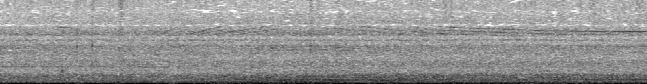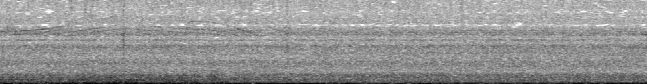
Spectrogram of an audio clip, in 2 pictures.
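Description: A bus engine rumbles steadily from inside the cabin.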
